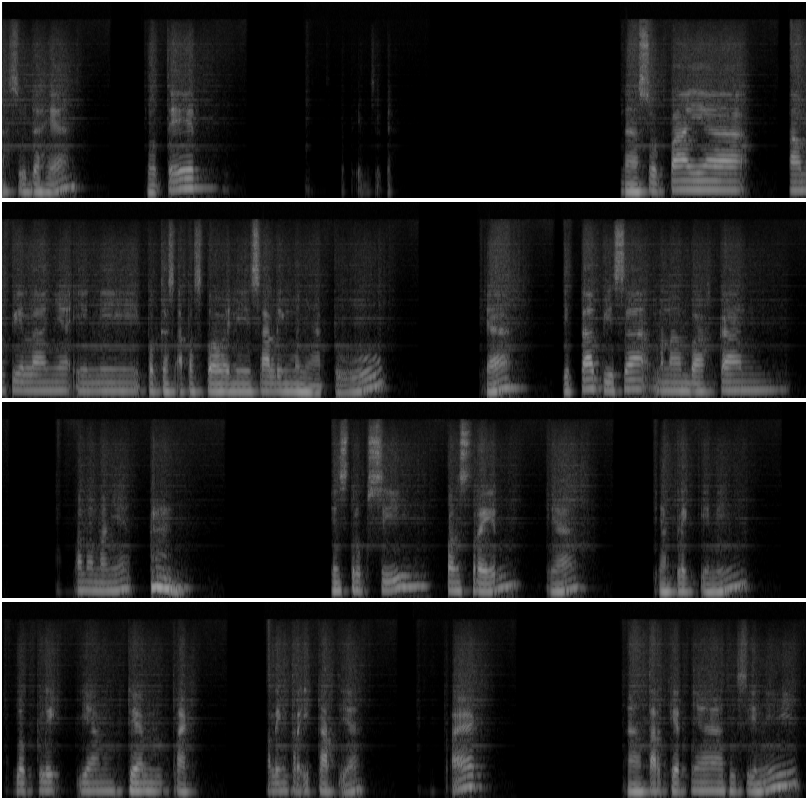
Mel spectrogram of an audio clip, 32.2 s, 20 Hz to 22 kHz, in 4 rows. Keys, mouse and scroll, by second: 1.1 click, 1.5 r, 16.5 click, 19.1 click, 24.1-28.7 drag.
